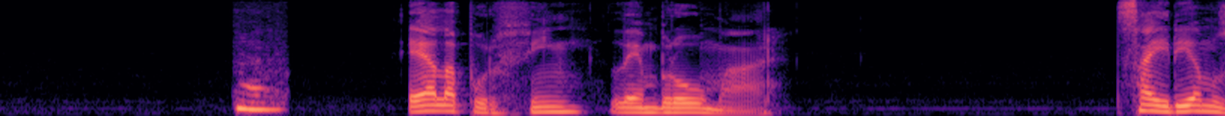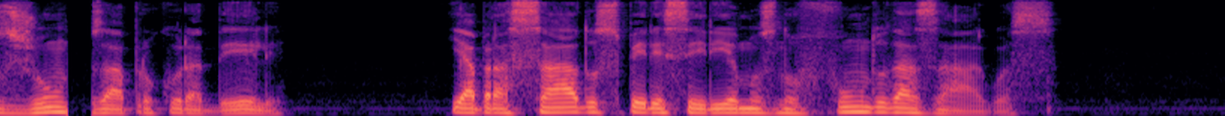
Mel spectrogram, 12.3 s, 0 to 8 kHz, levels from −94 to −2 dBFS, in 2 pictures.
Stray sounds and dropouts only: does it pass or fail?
fail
